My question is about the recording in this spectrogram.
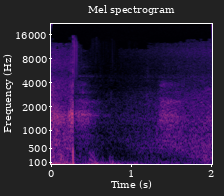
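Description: One sharp click about a quarter second in, followed by a low rumbling noise of pool water moving against a handheld waterproof action camera at the water surface.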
